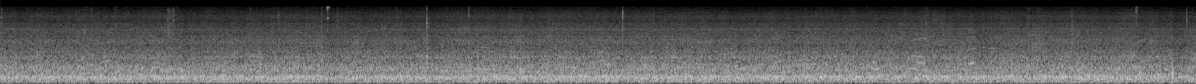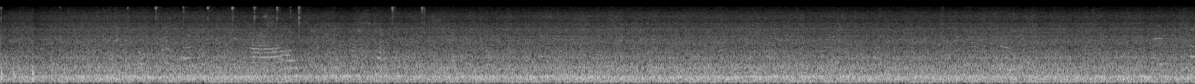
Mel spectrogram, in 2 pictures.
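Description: Jet engines roar steadily, heard from inside an airliner cabin.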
